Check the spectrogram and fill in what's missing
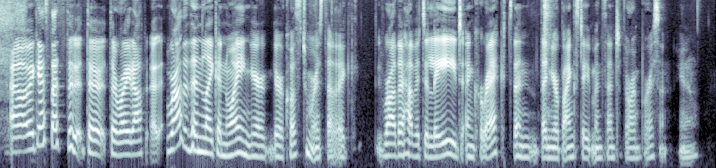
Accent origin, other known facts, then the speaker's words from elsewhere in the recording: Ireland; our history as Irish people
